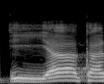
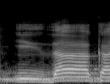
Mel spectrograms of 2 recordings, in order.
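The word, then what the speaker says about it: إياك: Iyyaka na'budu wa iyyaka nasta'in. Dibacanya idzaka na'budu wa idza. Iya dibaca idza.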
